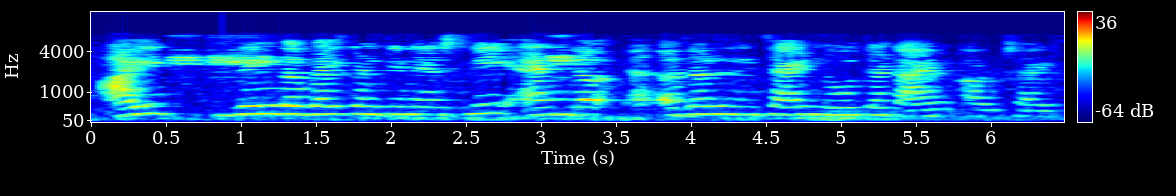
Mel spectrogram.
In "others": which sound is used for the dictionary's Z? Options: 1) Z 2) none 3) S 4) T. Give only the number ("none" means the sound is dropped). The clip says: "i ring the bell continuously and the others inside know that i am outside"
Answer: 2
